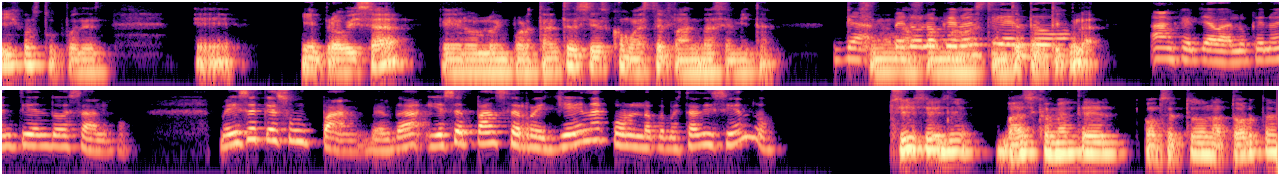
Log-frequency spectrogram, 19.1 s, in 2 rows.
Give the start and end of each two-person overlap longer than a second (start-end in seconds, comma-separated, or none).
6.3-8.2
